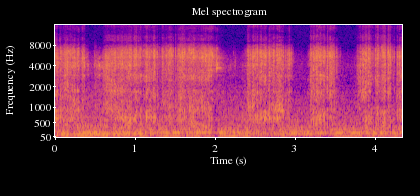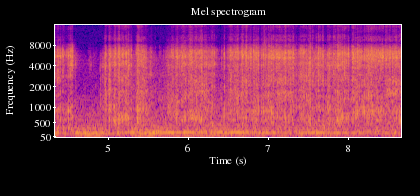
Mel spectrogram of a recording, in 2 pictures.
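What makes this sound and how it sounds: Fingertips and short nails scratch along the plastic pin bristles of a hand-sized, oval, white plastic brush. The result is a steady, dense, bright rasping crackle with brief dips in loudness between strokes, over a faint low hum.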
